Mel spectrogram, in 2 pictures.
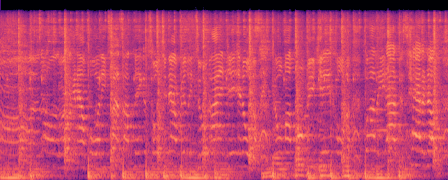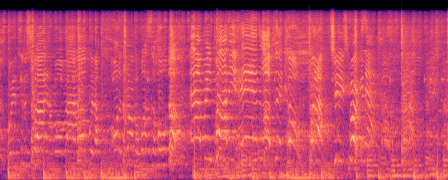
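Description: Live hip-hop performance: a rapper's vocals over a band with heavy, pounding bass and drums.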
